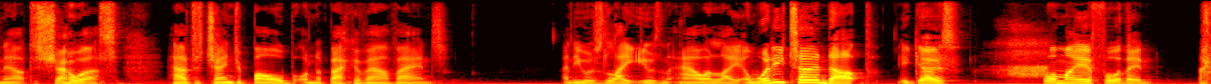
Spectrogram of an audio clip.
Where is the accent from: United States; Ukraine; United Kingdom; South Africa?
United Kingdom; Well, I'm a Brit, so naturally I have an affinity to the great Sherlock Holmes.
